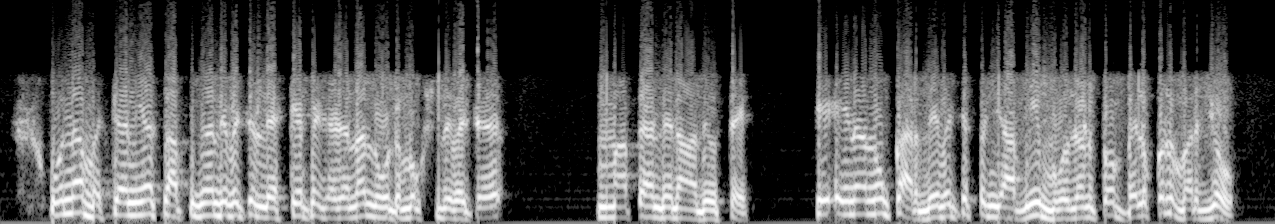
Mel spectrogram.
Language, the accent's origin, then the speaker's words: Punjabi; Punjab, India; ਅਸੀਂ ਪੰਜਾਬ ਦੇ ਵਾਸੀ ਹਾਂ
